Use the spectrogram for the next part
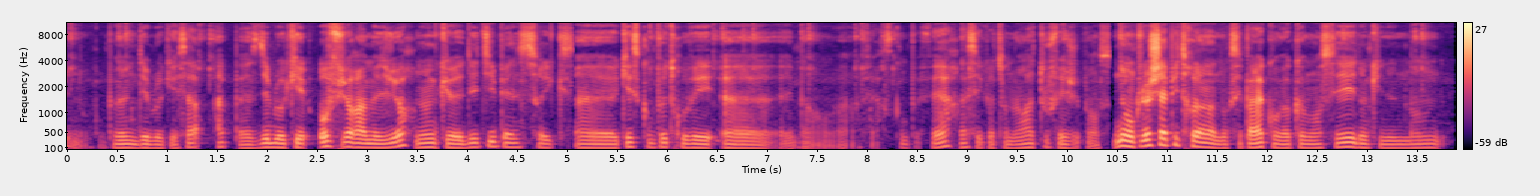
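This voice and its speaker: A man's voice: on the low side, mellow. A man casually commenting on his own gameplay in French as a YouTuber, thinking aloud with many fillers, on a poorly set-up mic. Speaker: gaming YouTuber. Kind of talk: casual let's-play commentary.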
